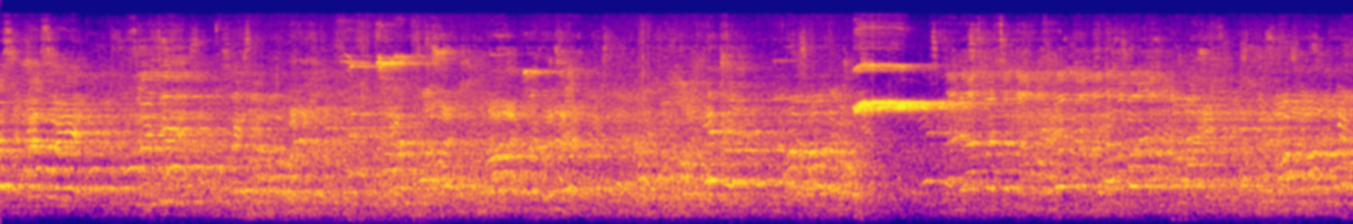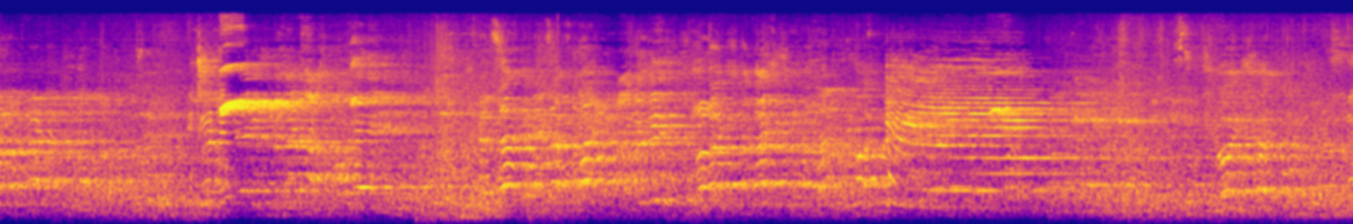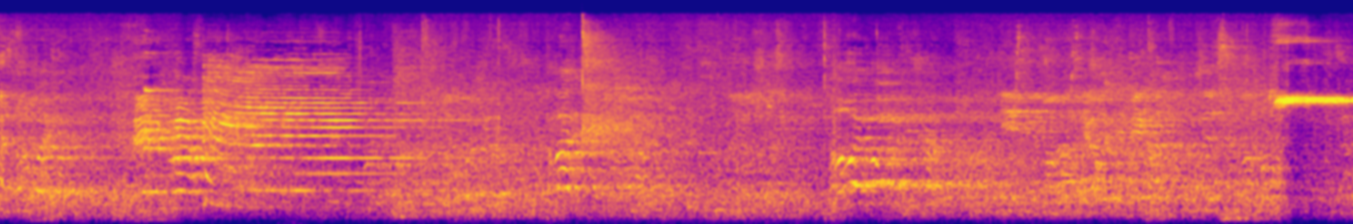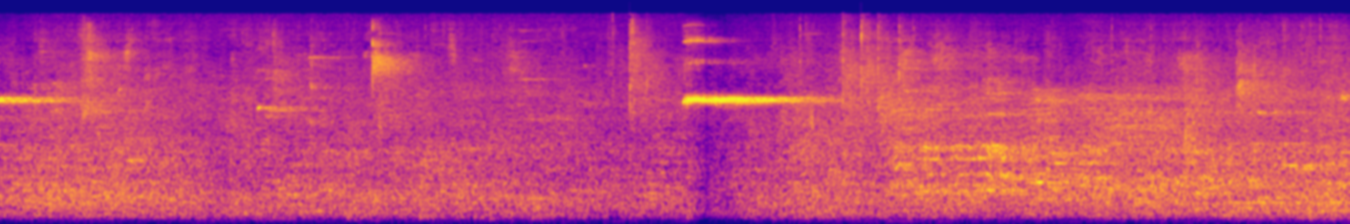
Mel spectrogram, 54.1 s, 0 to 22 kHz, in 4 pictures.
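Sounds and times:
voices echoing in sports hall: 0:00.0 - 0:54.0
high-pitched whistle blast: 0:47.4 - 0:48.6.

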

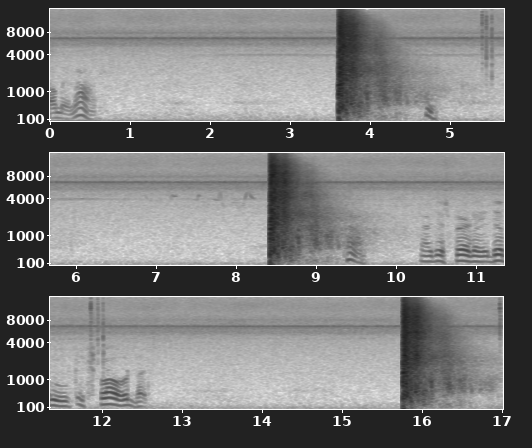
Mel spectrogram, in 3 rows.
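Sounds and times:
revolver shots with echo: 0:03.6 - 0:04.6, 0:15.8 - 0:16.7.

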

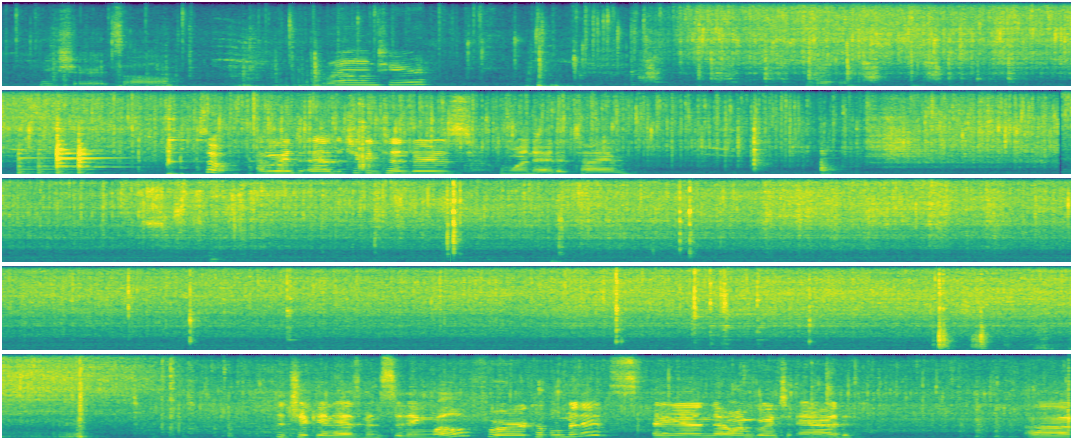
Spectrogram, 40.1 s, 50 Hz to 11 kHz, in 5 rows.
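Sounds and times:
meat sizzling in a skillet: 0:04.7 - 0:40.0.

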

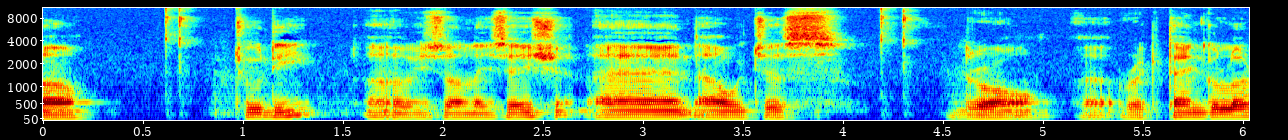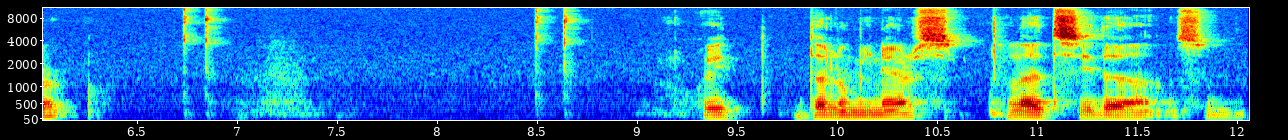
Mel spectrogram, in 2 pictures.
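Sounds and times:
computer mouse clicking: 0:00.6 - 0:00.8, 0:04.2 - 0:04.5, 0:06.7 - 0:07.0, 0:08.5 - 0:08.8.

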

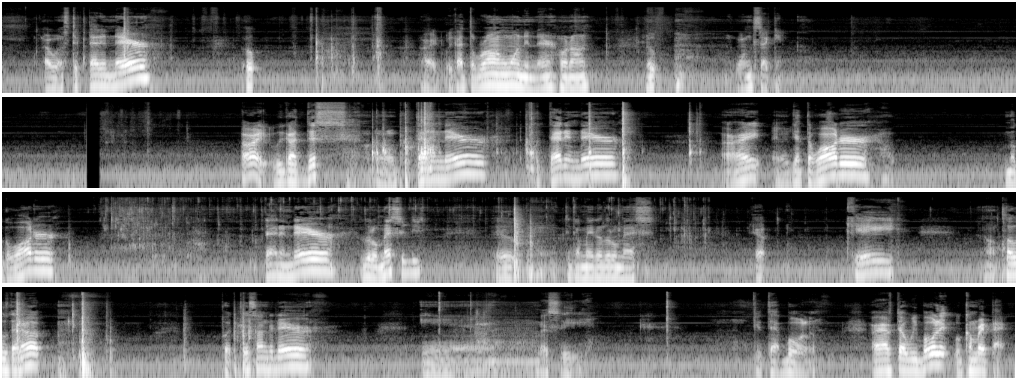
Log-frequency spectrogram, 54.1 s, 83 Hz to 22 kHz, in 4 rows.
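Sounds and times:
low electrical hum: 0:00.0 - 0:54.0.

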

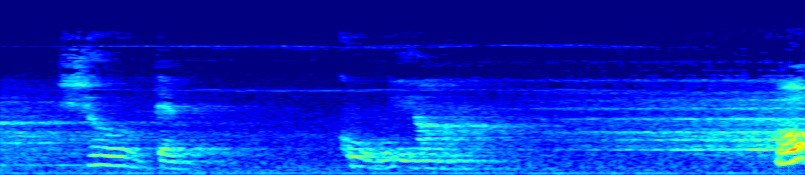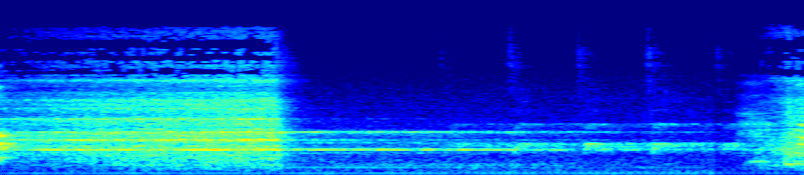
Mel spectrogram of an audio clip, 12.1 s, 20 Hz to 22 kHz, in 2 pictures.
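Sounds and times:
faint sustained tone: 0:00.0 - 0:12.0
held chord of steady tones: 0:00.0 - 0:12.0
rushing swell: 0:04.1 - 0:08.6.

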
